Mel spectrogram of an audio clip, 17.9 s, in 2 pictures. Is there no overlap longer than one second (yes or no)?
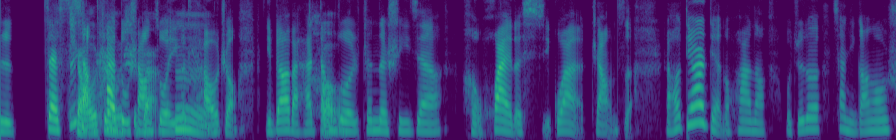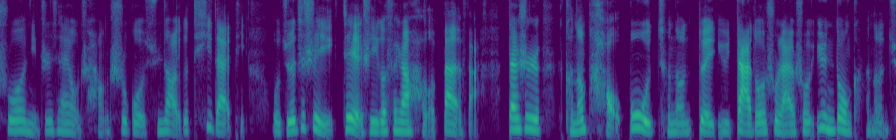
no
